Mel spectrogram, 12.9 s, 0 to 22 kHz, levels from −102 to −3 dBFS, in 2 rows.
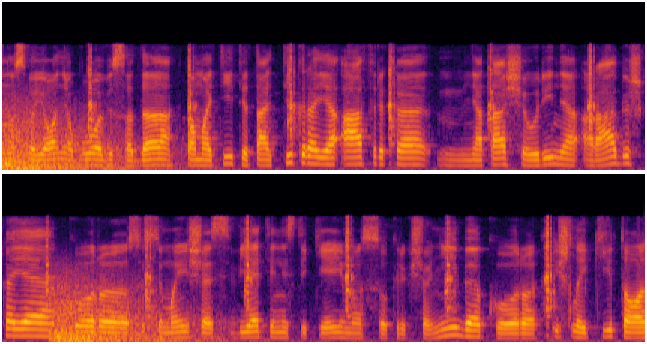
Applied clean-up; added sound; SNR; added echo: none; Thunder + Clock; 8 dB; none.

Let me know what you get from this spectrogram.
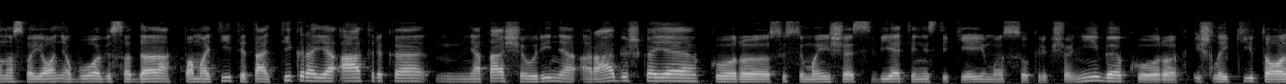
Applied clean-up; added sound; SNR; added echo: none; none; none; none.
